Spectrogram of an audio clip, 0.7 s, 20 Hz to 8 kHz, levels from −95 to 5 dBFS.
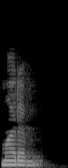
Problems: none marked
